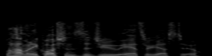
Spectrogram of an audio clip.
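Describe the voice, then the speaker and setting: A man acting as game master, casually explaining tabletop game rules in a halting way with repeated words. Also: medium pitch, sing-song, a bit bright, no echo, highs cut off.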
